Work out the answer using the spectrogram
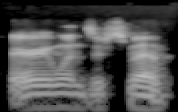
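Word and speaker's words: Barry Windsor-Smith: Windsor Smith, Barry Windsor Smith.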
